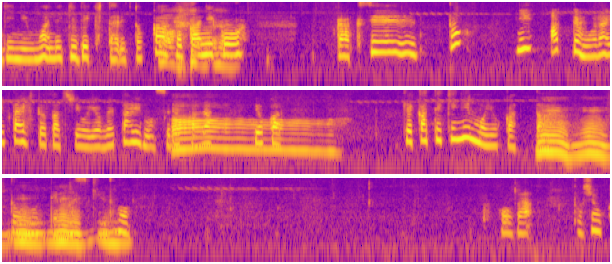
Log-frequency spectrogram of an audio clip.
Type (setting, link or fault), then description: setting, outdoors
